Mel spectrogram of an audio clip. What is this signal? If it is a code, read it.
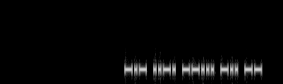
Morse code, heard as a keyed tone, about 46 wpm, 700 Hz. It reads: KF7DM
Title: USA Call Signs - 5 Characters - Repeated 3x - 50wpm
